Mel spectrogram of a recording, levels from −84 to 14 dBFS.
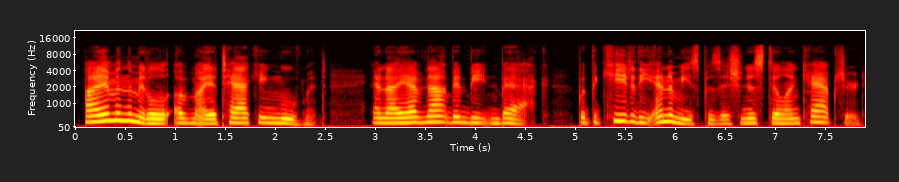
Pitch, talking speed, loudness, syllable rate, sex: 200 Hz, 195 wpm, -19 LUFS, 5.6 syllables/s, female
